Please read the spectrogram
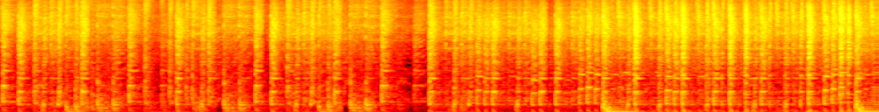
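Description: Drum-heavy electronic backing music with a fast, steady beat. It drops out briefly about five seconds in, then deep bass hits come in near the end.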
